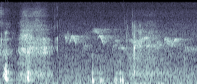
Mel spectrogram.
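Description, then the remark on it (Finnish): A small bird sings a run of quick, high chirps and warbling notes, with soft low thumps and faint background noise between phrases. “Mä en edes tunnista, mikä lintu hän on.”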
